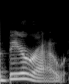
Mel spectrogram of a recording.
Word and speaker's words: biro: She gave him a biro. And I was like, I had to look that up. I was like, I don't know. Am I saying it right? – Yeah, no, you are.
